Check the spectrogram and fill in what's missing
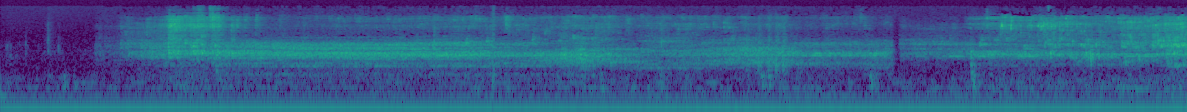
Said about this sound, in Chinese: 先生，你今天水温还可以吗？好，那我就帮您冲掉了。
